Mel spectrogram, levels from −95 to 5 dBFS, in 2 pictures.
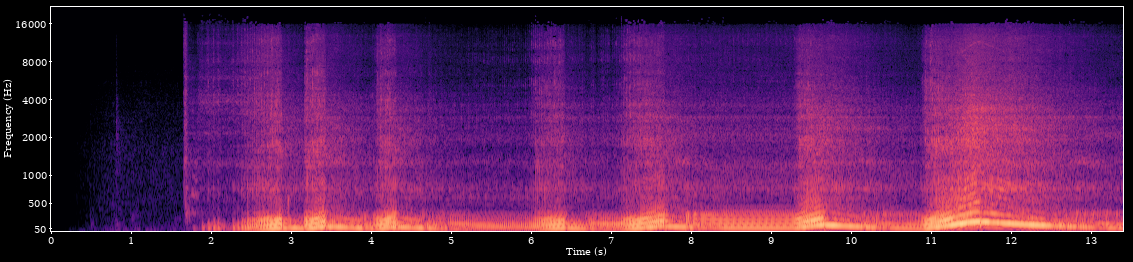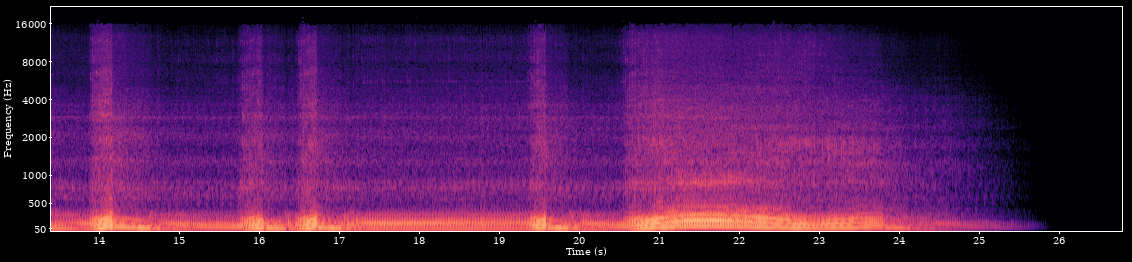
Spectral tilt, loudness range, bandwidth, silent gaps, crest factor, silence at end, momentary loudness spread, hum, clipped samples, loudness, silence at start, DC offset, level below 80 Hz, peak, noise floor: -7.5 dB/octave; 9 LU; 15 kHz; none; 16 dB; 2.05 s; 15 LU; none; under 0.1%; -18 LUFS; 1.65 s; under 0.1%; -24 dBFS; 0 dBFS; -77 dBFS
